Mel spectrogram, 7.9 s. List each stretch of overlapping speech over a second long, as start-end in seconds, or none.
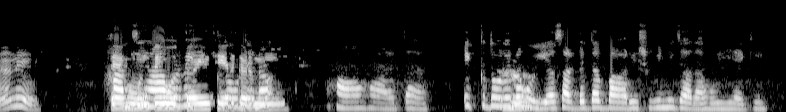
1.1-2.7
